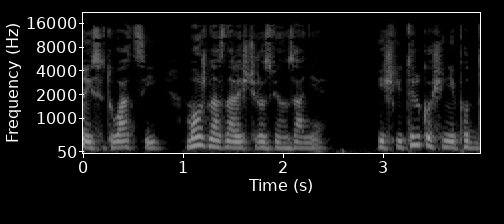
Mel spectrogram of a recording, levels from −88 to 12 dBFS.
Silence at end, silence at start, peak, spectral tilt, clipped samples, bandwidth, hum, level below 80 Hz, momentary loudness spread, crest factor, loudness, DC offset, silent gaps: 0 s; 0 s; -20 dBFS; -4 dB/octave; under 0.1%; 16 kHz; none; -76 dBFS; 10 LU; 18 dB; -38 LUFS; under 0.1%; none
